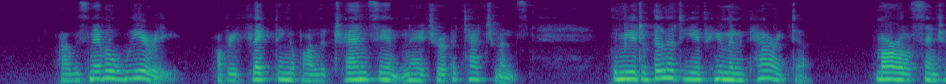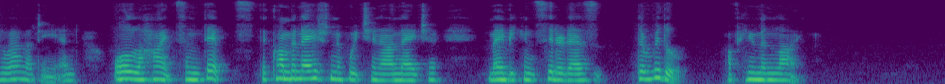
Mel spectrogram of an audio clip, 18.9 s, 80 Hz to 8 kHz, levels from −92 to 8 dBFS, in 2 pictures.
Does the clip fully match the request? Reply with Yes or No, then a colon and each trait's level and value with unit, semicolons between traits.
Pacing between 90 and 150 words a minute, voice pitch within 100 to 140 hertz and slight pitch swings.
No: slow, 135 wpm; high, 190 Hz; narrow, 2.2 semitones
